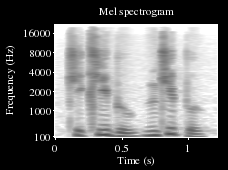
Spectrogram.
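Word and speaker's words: quipu: They had the little Kipu. And again, just like China, please go look at how that's spelled.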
